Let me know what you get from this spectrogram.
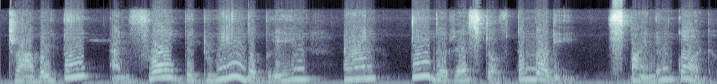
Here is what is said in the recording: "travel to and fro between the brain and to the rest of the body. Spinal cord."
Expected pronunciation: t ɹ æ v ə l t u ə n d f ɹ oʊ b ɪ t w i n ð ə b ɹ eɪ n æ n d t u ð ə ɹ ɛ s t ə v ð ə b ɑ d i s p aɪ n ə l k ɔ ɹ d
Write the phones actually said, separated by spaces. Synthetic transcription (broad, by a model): t ɹ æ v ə l t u ə n d f ɹ oʊ b ɪ t w i n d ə b ɹ eɪ n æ n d t u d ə ɹ ɛ s t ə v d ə b ɑ d i s p aɪ n ə l k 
